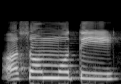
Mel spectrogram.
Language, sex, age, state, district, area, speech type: Bengali, female, 45-60, West Bengal, Hooghly, rural, read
